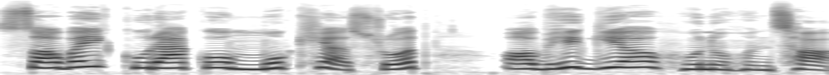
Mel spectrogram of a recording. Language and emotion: Nepali, neutral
